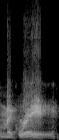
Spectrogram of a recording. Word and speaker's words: McRae: Michael McRae McRae, yeah.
